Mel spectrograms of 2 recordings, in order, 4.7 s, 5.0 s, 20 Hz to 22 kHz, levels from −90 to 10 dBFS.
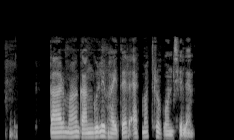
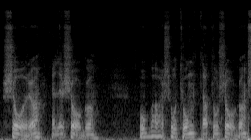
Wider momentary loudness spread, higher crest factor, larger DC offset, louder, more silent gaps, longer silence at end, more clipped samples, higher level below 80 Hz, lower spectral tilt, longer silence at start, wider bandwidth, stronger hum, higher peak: first, 15 LU vs 7 LU; about the same, 20 dB vs 16 dB; neither; first, -21 LUFS vs -35 LUFS; first, 0.37-0.69 s, 0.81-1.00 s, 2.99-3.03 s vs none; first, 0.85 s vs 0 s; neither; second, -58 dBFS vs -46 dBFS; about the same, -6.5 dB/octave vs -7.5 dB/octave; first, 0.2 s vs 0 s; second, 7.6 kHz vs 16.5 kHz; neither; first, -4 dBFS vs -18 dBFS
